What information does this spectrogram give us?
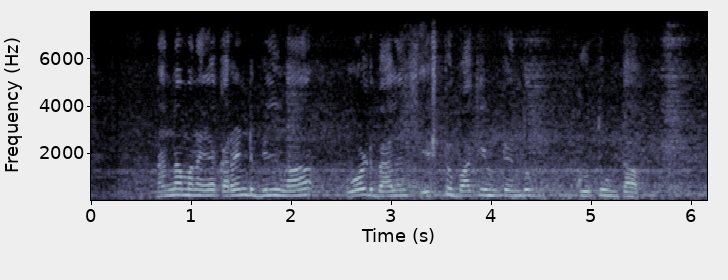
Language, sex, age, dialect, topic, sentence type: Kannada, male, 18-24, Coastal/Dakshin, banking, question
